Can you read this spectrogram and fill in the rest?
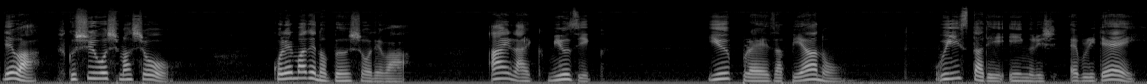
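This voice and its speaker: A woman teacher giving a recorded video lesson, explaining grammar slowly and carefully. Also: lowish voice, big pitch swings.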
